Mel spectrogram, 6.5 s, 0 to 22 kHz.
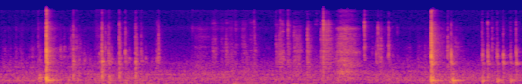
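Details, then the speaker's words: Keychron K4 LK optical red switch freshly lubed with Super Lube oil: irregular light presses with soft clacks. The oil's smearing squeak fades after a couple of presses, leaving a smooth, well-lubed switch. "You can hear that oil smearing squeaky sound already, but after a couple presses it kind of goes away."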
